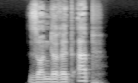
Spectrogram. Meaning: second-person plural subjunctive I of absondern
- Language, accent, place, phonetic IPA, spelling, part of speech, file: German, Germany, Berlin, [ˌzɔndəʁət ˈap], sonderet ab, verb, De-sonderet ab.ogg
